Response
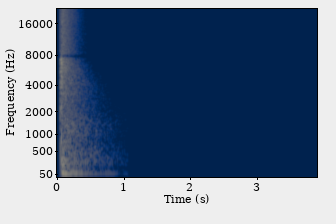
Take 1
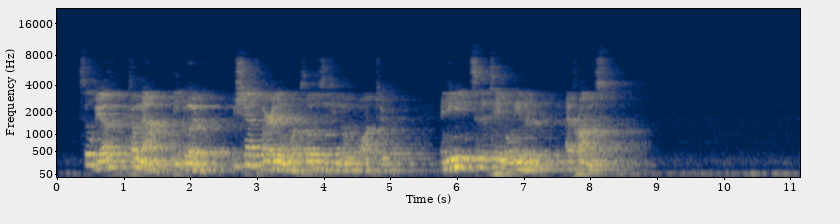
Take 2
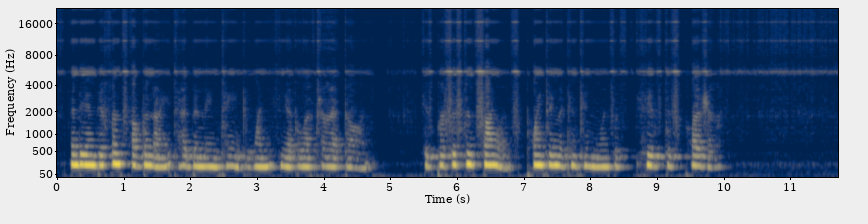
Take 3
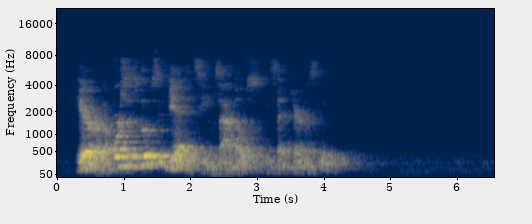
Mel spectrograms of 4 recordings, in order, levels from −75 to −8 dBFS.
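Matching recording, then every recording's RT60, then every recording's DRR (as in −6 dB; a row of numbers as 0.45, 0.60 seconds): 1; 1.9, 0.60, 1.1 seconds; −5.5, 2.0, −8.0 decibels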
